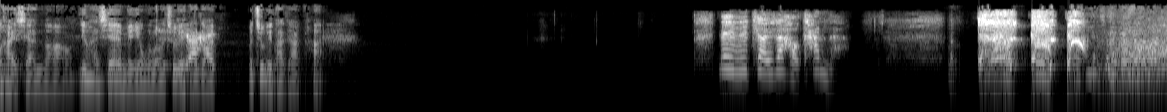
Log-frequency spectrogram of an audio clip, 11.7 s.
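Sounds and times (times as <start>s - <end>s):
speech: 0.0s - 3.5s, 7.0s - 8.5s, 9.5s - 11.6s
cough into the microphone: 9.8s - 11.0s
laughter: 10.9s - 11.6s.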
